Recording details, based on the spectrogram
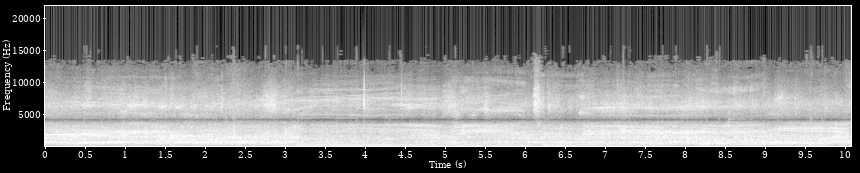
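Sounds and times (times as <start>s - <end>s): crowd chatter: 0.0s - 10.0s
quartet singing a cappella: 0.0s - 10.0s.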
